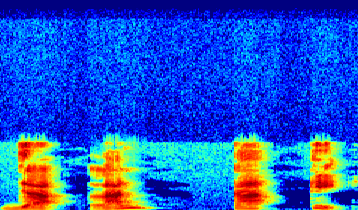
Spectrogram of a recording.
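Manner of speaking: "Jalan" rising, "kaki" high then falling; two words, spaced, for kids to echo; model for repeating. Shown as a demonstration. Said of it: "Yuk, bawahnya".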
